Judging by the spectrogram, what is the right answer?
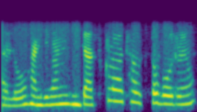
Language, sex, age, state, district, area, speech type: Punjabi, female, 18-30, Punjab, Mohali, urban, conversation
